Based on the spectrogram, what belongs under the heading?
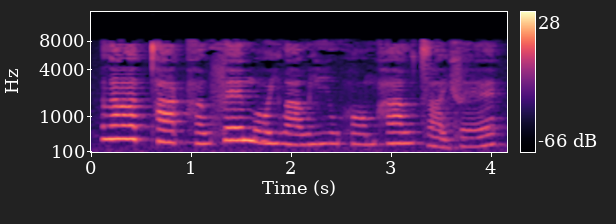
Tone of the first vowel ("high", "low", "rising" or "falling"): high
